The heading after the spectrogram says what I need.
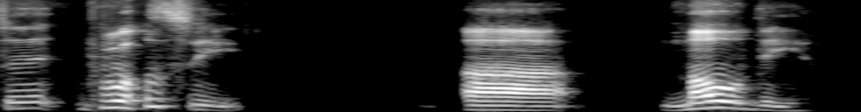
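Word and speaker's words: mouldy: Uh, Moldi Moldi is how you pronounce it. Pronounced moldy or moldi. He was moldy last night. Moldy. Moldy. He was moldy last night. I'll spell it for you. M O U L D Y.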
